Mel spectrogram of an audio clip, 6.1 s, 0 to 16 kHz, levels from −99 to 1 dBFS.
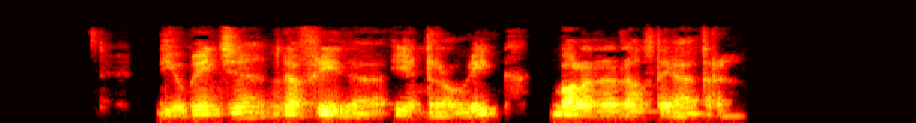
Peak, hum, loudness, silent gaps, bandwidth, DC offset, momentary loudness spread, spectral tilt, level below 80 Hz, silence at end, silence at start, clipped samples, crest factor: -2 dBFS; none; -22 LUFS; 3.54-3.67 s; 7.8 kHz; under 0.1%; 11 LU; -5.5 dB/octave; -66 dBFS; 1.15 s; 1.05 s; under 0.1%; 22 dB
